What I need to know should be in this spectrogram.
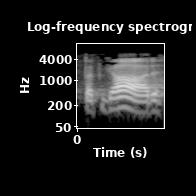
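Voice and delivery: God punched loud and held; stress on GOD. Shown as a demonstration. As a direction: lean hard on the word God. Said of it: "is the one being emphasized here".

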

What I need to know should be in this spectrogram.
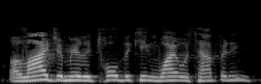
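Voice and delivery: normal talking voice

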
